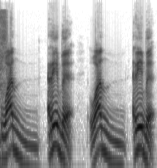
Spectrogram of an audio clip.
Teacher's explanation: huruf dhad itu sifatnya istitalah, memanjang. Jadi wadrib wadrib tidak wadrib.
